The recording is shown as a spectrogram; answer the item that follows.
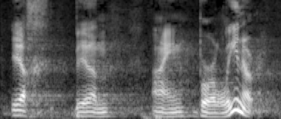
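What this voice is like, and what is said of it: John F. Kennedy's Boston Brahmin accent. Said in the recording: “John F. Kennedy said when he visited with that wonderful Boston Brahmin German accent”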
